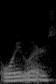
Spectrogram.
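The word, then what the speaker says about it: Euler: function e is that Oiler number remember it's German it's pronounced Oilers number and it's irrational like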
